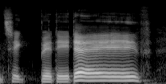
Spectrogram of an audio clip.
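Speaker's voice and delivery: high, loud, slow mock chant; imitating the refrain. Mocking his own refrain for the listener, high and slow. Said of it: "it just sounds like I'm going".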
